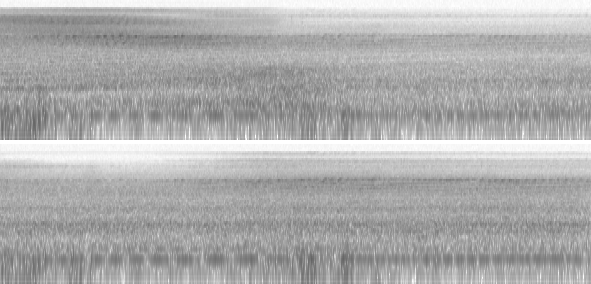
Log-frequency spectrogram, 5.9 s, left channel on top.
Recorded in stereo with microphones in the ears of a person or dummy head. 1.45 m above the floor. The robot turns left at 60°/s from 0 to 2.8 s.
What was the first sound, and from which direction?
A drone, 35° left (ahead or behind).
